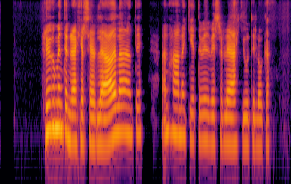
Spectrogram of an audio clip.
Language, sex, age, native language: Icelandic, female, 30-39, Icelandic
